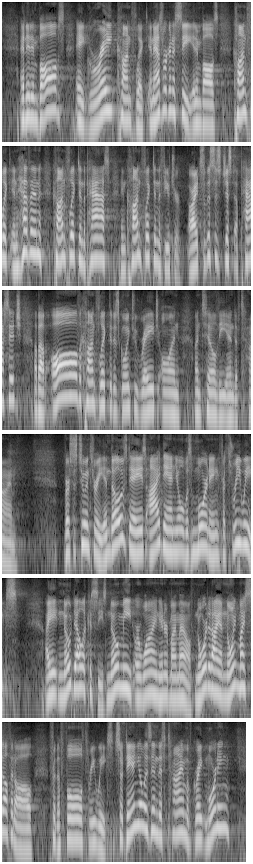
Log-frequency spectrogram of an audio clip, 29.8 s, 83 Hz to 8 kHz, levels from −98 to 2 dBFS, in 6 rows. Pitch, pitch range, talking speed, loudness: 175 Hz, 150-205 Hz, 190 wpm, -19 LUFS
